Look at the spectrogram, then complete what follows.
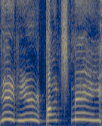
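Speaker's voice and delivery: mock sobbing, very high-pitched and drawn out. Retelling how a woman ended up three years later: imitating someone crying. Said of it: "she's crying like".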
